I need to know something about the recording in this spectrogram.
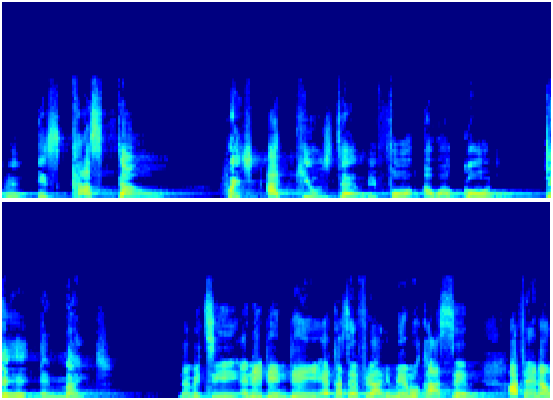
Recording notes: Preached at The Life Cathedral, Ofaakor-Kasoa.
